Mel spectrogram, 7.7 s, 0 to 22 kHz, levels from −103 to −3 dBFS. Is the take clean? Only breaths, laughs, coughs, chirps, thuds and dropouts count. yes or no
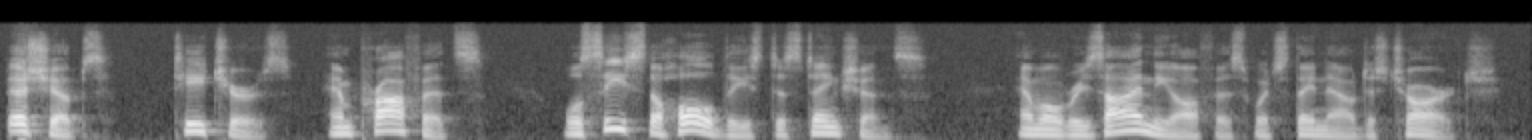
yes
